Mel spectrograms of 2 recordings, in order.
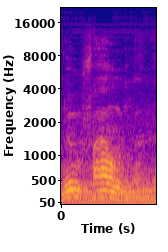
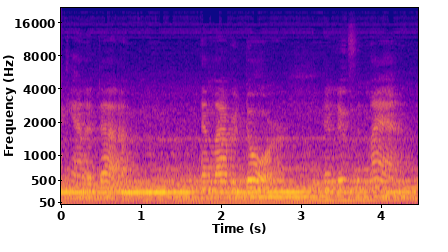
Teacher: in Canada, all the accent is on the last syllable.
